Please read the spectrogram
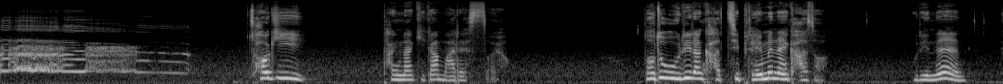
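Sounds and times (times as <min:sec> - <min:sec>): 
old rooster crowing on a tall post by a village entrance: 0:00.0 - 0:02.0
speech: 0:02.6 - 0:03.2, 0:03.8 - 0:05.1, 0:06.4 - 0:08.4, 0:09.1 - 0:09.8.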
